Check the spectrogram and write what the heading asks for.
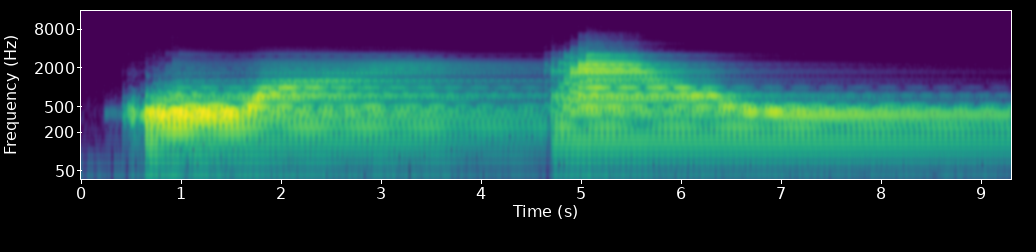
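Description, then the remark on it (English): Two sustained electric guitar chords ring out, each with a wah-wah pedal rocked forward and back, sweeping the tone from dark to bright and back, loud, with a slightly distorted edge and no voices. “And as you open it up or as you push it out, uh, it opens up the frequencies and suddenly starts allowing more high frequencies to come through and and you can rock it forward and back and and get a wah wah kind of sound.”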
